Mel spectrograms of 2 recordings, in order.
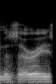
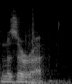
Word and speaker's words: Missouri: Have you ever met anyone who says Missouri? Yes, and they're wrong. Ooh, damn. And why are they wrong? Because there's an I at the end of it.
